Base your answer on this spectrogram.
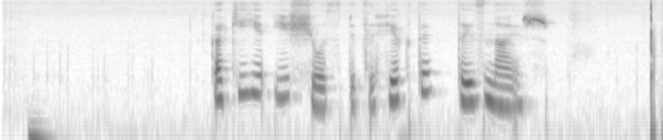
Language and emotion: Russian, neutral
